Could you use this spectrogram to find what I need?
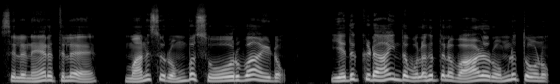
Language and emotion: Tamil, sad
